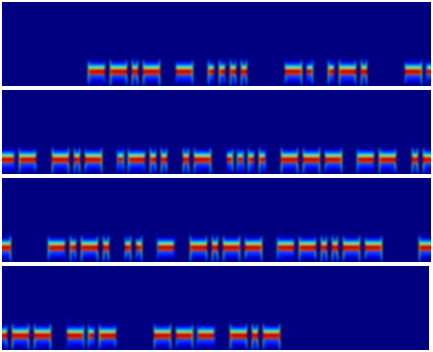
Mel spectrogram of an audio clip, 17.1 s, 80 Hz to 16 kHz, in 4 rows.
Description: Morse code, heard as a keyed tone, about 22 wpm, 700 Hz. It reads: QTH NR OKLAHOMA CITY, OK OK
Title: Practice QSO - Exchange 1 - Beginning - 22wpm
